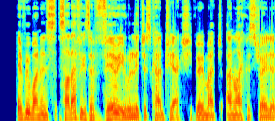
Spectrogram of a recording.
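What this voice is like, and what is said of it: South African accent. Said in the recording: “I grew up in South Africa. You would have never guessed from the accent.”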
